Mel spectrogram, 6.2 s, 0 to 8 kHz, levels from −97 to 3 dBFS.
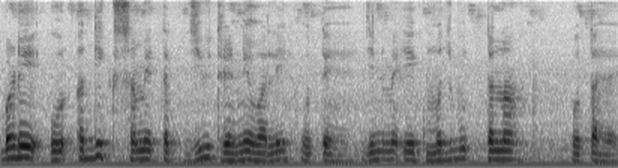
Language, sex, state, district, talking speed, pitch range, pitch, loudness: Hindi, male, Rajasthan, Bikaner, 155 wpm, 140-165 Hz, 155 Hz, -17 LUFS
